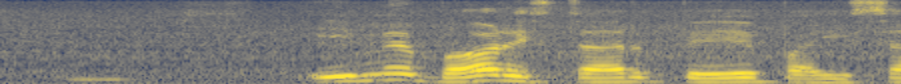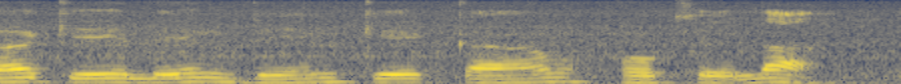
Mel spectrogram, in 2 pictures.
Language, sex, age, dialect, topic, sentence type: Bhojpuri, male, 31-35, Northern, banking, statement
